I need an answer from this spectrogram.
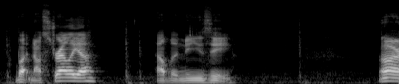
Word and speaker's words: Albanese: I always say it like I'm always confused now, but you guys have told me the correct way is Albanese. Even though I've heard other like official people say Albanese, but in Australia, Albanese.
